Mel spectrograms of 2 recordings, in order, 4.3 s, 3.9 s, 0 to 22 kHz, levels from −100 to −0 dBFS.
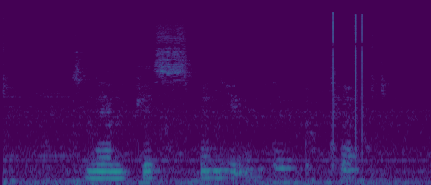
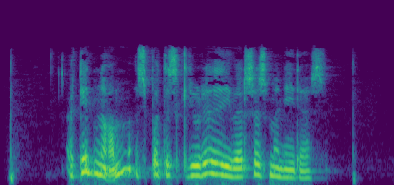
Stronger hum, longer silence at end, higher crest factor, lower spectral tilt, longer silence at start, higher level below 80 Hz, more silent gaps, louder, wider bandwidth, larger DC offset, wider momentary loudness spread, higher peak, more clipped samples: neither; second, 0 s vs 0.7 s; first, 34 dB vs 16 dB; about the same, -5 dB/octave vs -6 dB/octave; about the same, 0.05 s vs 0.1 s; second, -78 dBFS vs -62 dBFS; neither; second, -63 LUFS vs -21 LUFS; first, 15.5 kHz vs 8 kHz; neither; about the same, 10 LU vs 12 LU; second, -32 dBFS vs -6 dBFS; neither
